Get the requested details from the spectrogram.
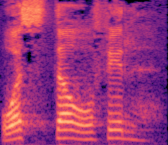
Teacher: شوف الغين المفخمة، لكن التاء اللي قبلها ما لها شغل فيها، مرققة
